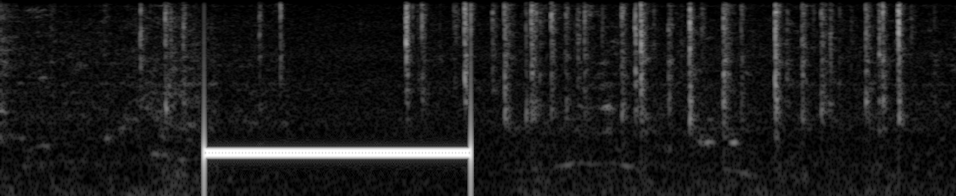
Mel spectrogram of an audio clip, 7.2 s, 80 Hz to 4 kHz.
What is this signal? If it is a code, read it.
Ringback tone (North America), 440 + 480 Hz.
